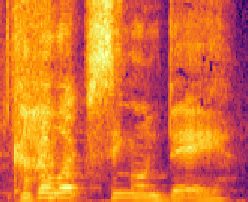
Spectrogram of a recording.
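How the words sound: The name is pronounced the French way. "If you want to say it the French way"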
